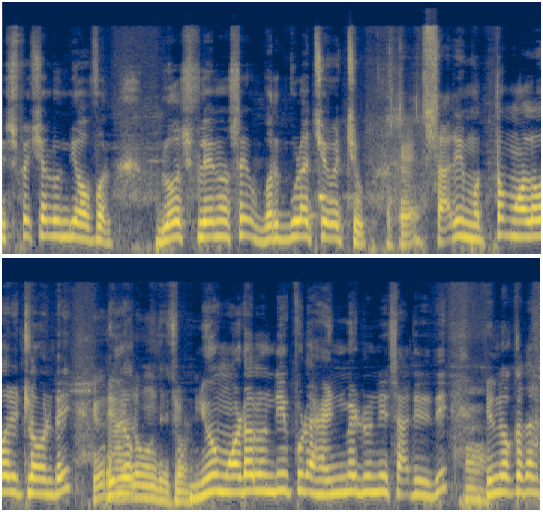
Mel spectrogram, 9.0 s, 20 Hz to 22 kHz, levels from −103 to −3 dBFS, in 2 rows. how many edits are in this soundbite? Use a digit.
0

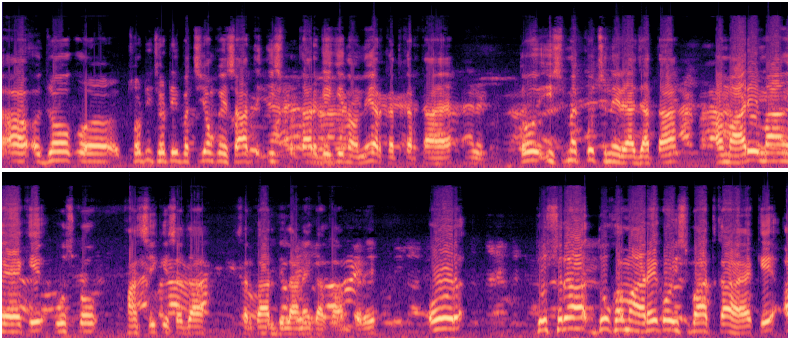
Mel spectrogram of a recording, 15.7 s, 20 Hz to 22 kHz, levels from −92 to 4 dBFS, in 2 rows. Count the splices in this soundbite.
0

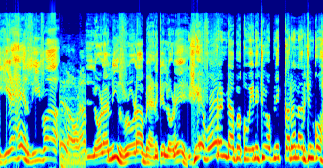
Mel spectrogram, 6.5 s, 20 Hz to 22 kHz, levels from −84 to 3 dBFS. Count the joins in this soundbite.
1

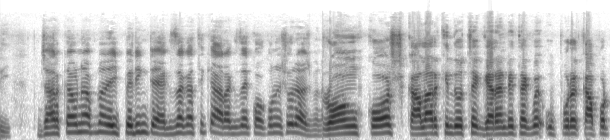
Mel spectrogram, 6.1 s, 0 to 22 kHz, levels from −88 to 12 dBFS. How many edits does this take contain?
1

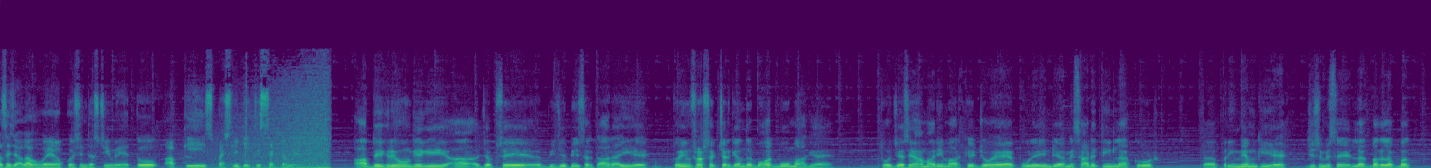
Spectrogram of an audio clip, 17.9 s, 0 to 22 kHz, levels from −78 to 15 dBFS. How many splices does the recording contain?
1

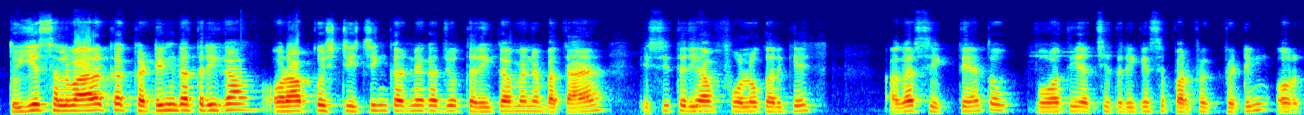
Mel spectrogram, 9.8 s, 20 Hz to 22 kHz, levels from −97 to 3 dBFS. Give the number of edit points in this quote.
1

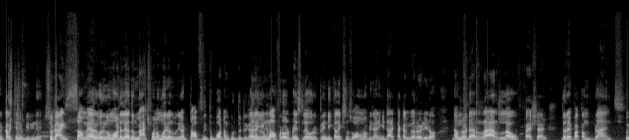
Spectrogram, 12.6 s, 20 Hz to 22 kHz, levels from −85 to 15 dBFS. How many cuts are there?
2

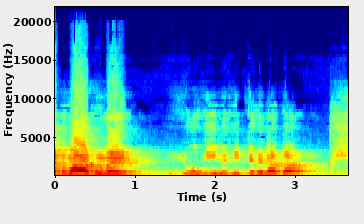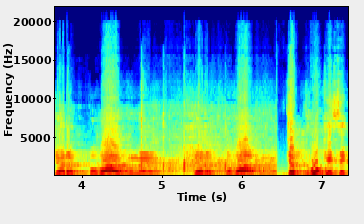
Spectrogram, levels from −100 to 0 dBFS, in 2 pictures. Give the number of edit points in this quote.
1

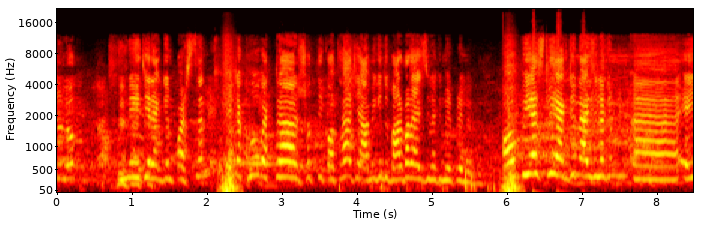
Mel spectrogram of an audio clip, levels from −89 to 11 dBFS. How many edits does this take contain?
2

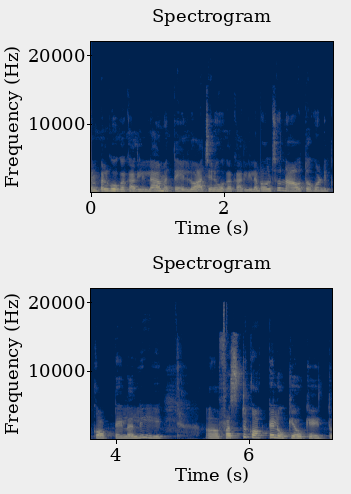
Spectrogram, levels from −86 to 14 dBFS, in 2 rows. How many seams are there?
1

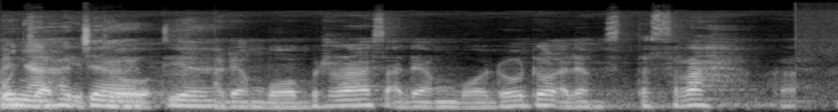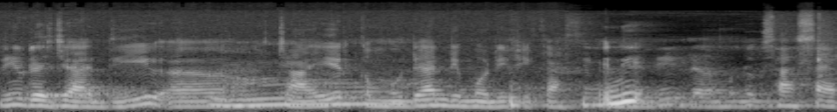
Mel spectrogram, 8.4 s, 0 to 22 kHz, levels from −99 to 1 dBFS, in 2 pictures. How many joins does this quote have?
1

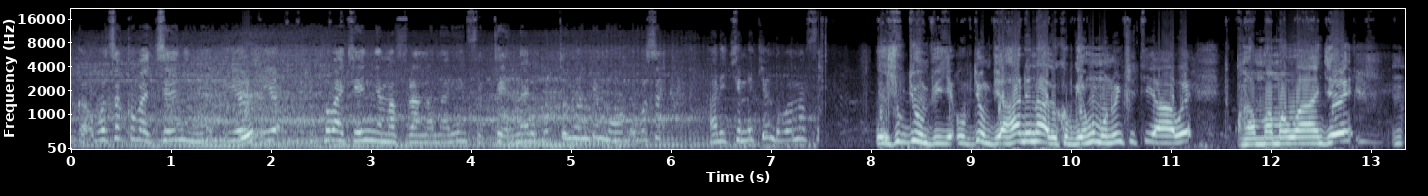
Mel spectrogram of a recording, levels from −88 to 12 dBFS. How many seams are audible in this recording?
1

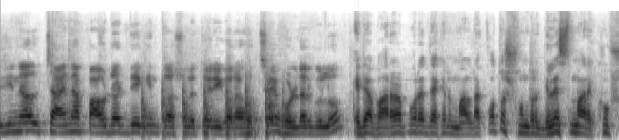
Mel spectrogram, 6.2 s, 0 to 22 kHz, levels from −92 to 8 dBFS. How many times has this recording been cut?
1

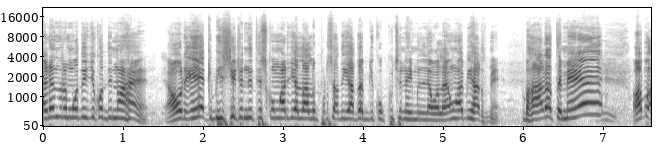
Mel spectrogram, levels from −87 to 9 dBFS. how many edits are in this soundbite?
1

